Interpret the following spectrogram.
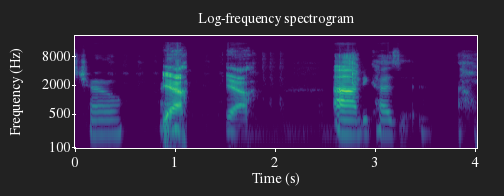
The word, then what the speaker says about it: Cho: Lee or Frank Cho I guess am I pronouncing that right it's Cho yeah yeah uh because oh my gosh cuz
